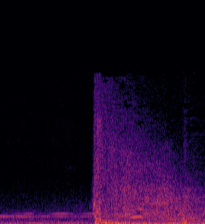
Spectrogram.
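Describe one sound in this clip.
A rifle fires a single loud shot that echoes.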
